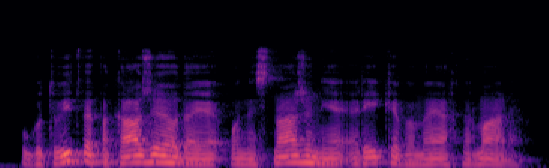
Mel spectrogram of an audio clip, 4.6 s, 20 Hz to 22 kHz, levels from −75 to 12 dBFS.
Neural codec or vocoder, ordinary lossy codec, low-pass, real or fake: none; none; none; real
